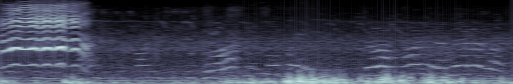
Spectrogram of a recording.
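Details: On a goat farm, a goat kid calls for its mother with a single high, quavering bleat lasting about half a second. People talk afterward, with faint bleats in the background.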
